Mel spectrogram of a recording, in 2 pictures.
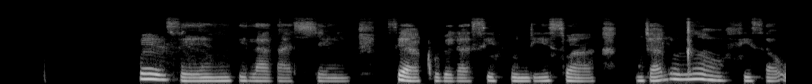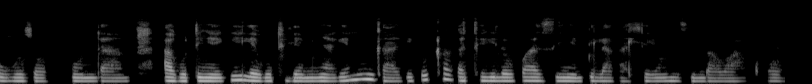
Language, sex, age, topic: North Ndebele, female, 25-35, health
